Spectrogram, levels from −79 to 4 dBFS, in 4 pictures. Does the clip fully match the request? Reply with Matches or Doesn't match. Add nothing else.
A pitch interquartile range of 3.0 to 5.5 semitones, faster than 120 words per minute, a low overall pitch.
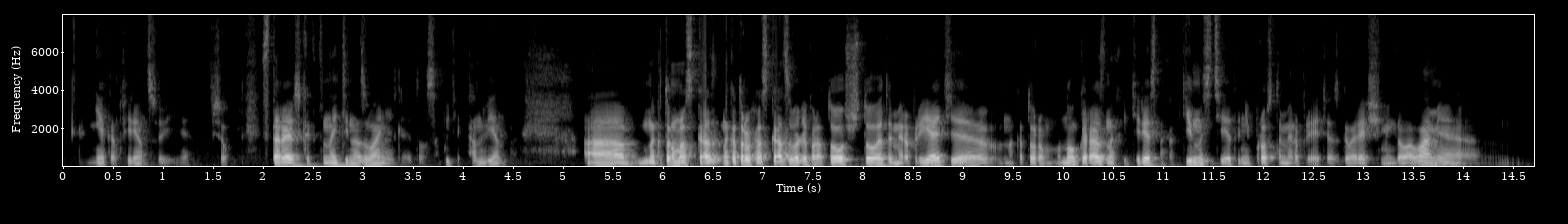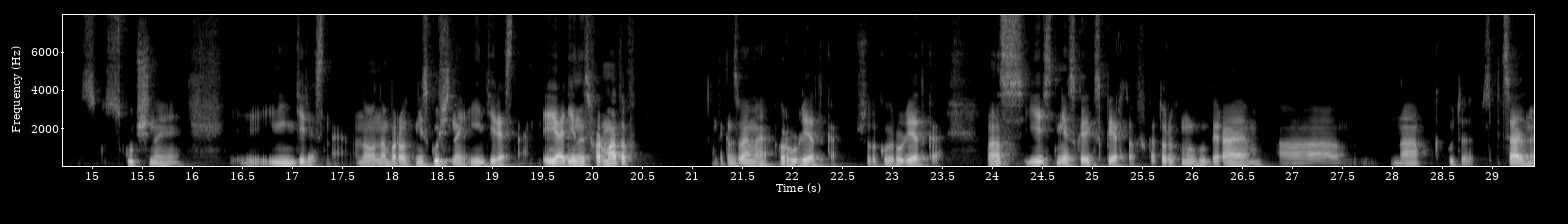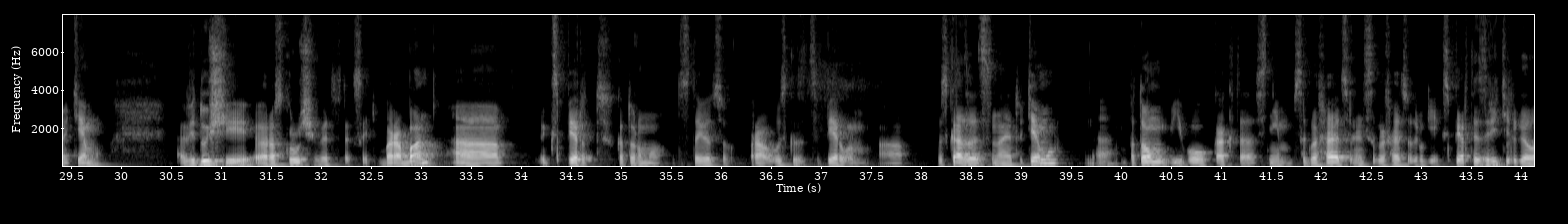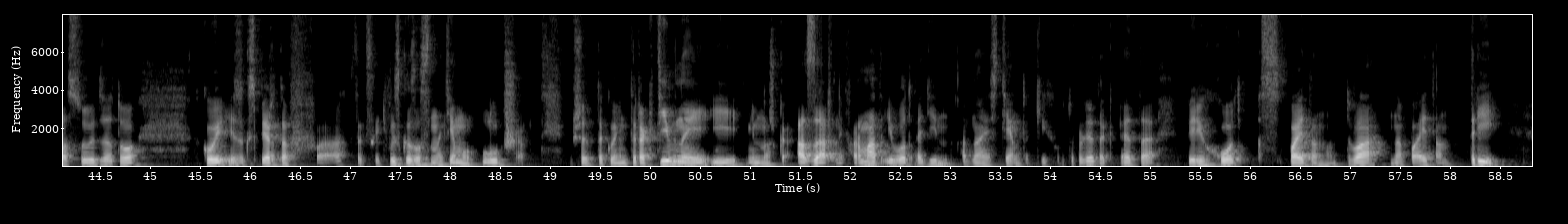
Doesn't match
